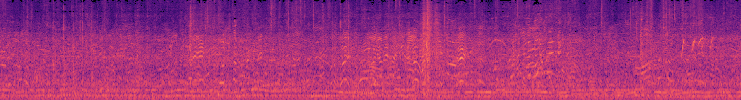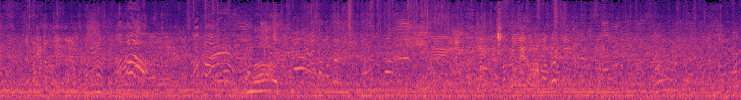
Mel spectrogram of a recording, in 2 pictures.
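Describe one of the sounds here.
A large crowd murmurs and shouts outdoors.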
